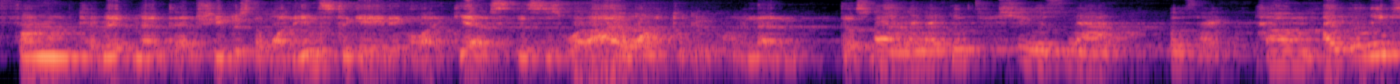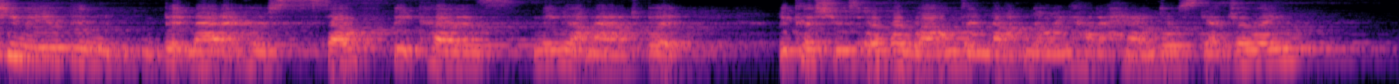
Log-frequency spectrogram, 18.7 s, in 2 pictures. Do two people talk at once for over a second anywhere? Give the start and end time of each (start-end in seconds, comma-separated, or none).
none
